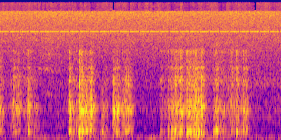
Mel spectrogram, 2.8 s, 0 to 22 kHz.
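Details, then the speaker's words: Mesa Boogie .22 Cal tube amp: irregular crackles and pops over low hum when turning volume controls; suspected oxidized potentiometers, to be cleaned with contact spray. "the volume controls you get this pop and all kinds of noises"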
